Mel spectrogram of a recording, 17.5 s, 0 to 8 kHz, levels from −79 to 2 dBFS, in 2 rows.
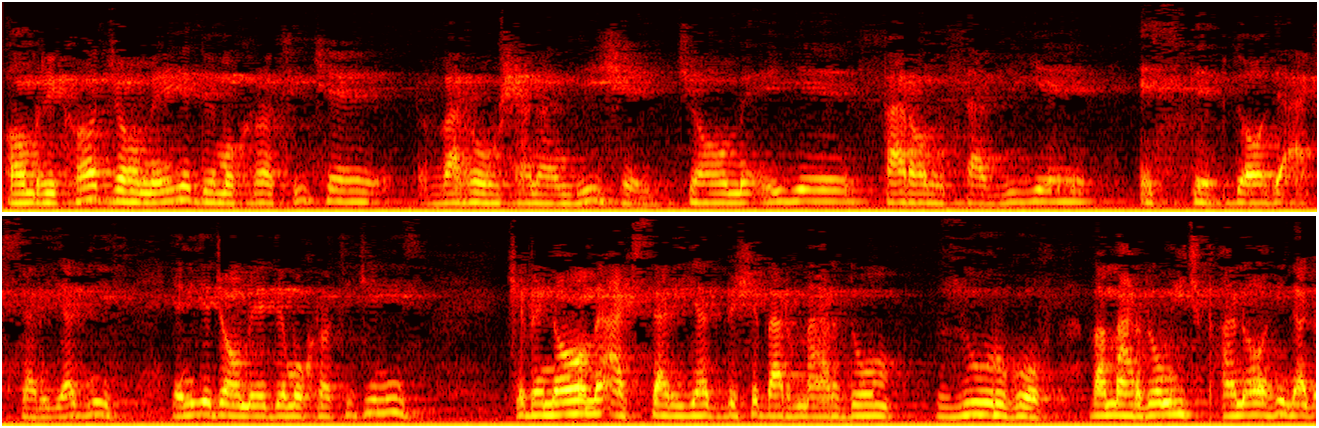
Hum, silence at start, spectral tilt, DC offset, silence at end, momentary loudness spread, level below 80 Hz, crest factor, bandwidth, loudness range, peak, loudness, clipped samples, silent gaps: none; 0 s; -9 dB/octave; 5%; 0 s; 11 LU; -46 dBFS; 18 dB; 8 kHz; 6 LU; -2 dBFS; -22 LUFS; under 0.1%; none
